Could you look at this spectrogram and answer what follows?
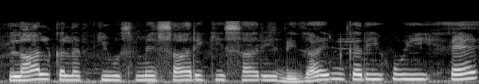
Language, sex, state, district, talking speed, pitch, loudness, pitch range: Hindi, male, Madhya Pradesh, Dhar, 135 wpm, 205 Hz, -14 LUFS, 195-235 Hz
